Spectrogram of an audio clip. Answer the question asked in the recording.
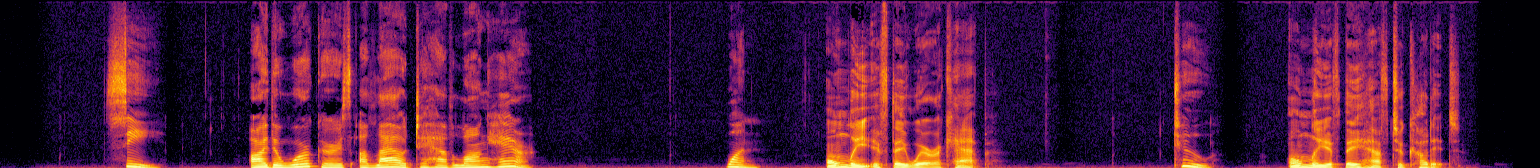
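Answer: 1: Only if they wear a cap.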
